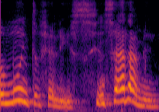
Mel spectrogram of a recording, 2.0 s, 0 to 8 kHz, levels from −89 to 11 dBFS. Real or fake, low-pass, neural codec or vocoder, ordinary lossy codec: real; none; none; none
